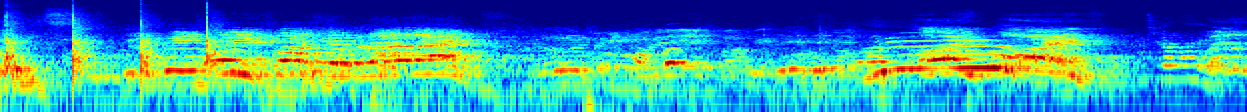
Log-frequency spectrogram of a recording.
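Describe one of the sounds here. Young men chant together in an echoing room.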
